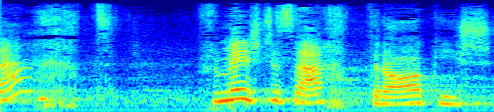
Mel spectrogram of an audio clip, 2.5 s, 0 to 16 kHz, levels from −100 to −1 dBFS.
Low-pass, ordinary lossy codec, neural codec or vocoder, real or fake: 14.4 kHz; AAC, 64 kbps; vocoder, 48 kHz, 128 mel bands, Vocos; fake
